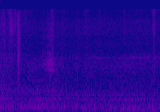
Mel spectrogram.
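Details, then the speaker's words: Small two-stroke generator fitted with experimental thermal-mass exhaust heat extractor/silencer, heard outdoors with door closed, load removed, idling; steady low drone with uneven lumpy beat, running rough, not smooth. "kind of hear it because it's idling it's rough not running smooth like that"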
